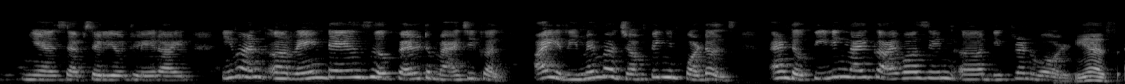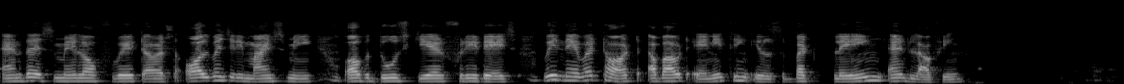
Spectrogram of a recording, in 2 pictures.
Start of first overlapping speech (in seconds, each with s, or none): none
